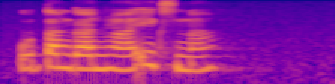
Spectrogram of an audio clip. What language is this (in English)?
Venda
